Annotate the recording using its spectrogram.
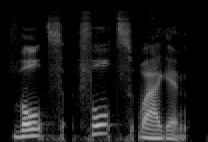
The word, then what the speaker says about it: Volkswagen: So if you want to say, oh yeah, and then there's one more, Volkswagen, the right way, you pronounce the V as an F. So Volkswagen. It's not going to stick with me.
